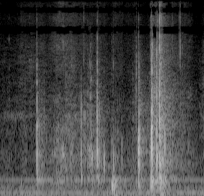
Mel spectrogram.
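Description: Mizuno youth catcher's shin guards being handled and shifted on a carpet: a few light knocks and rustles of the plastic shells and straps, the loudest about one and a half seconds in.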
